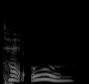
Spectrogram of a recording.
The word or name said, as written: theu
